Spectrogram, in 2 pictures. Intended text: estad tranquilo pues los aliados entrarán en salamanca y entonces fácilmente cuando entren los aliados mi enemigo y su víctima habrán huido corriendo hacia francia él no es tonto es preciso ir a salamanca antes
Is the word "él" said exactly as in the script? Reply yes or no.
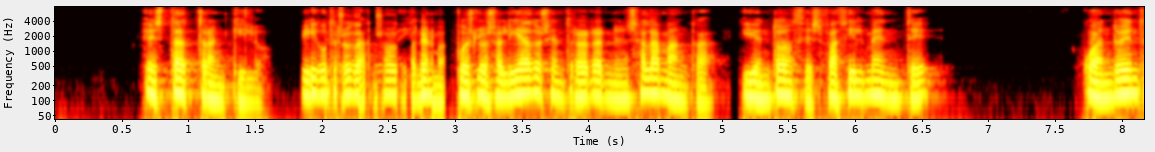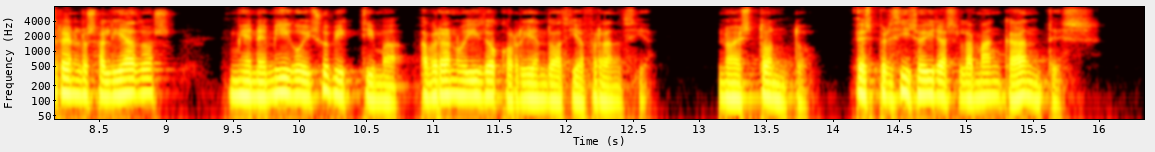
no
